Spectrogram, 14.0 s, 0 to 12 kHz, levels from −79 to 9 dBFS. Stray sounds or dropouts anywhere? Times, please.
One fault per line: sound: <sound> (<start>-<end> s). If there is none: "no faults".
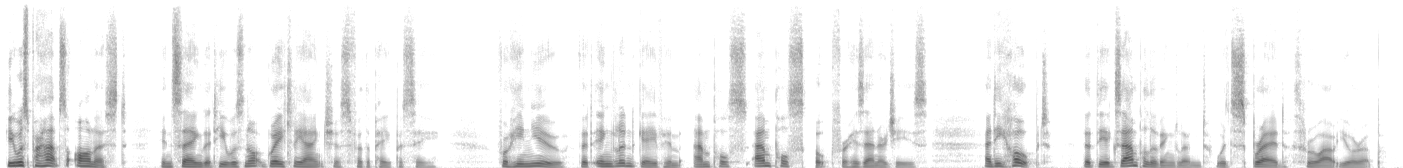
sound: dropout (8.0-8.2 s)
